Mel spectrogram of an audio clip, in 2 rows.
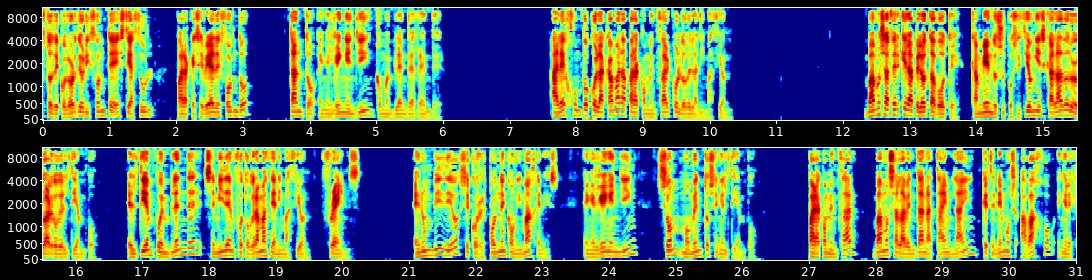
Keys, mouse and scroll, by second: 0.0-1.7 drag, 9.2-12.5 middle drag.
